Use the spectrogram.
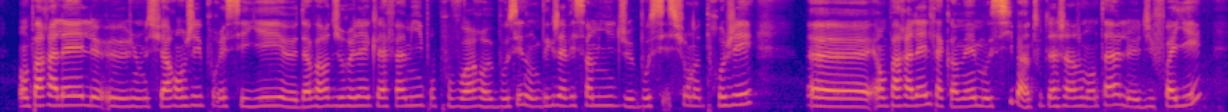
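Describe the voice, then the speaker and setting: Flat, monotone intonation carries this speech at a fairly quick pace. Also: woman, fairly high pitch for a woman. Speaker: entrepreneur and mother. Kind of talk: casual chat.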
